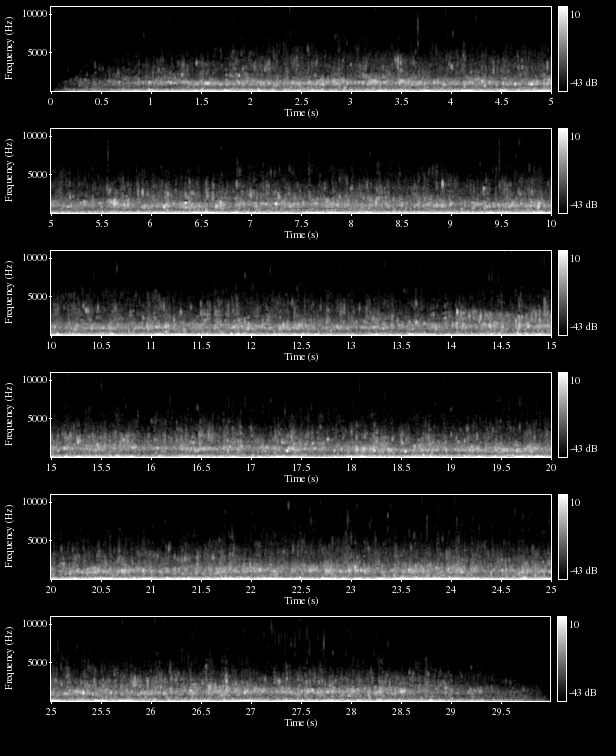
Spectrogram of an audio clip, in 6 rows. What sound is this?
08 Stream, Dense Liquid, Trickling, Flowing, Underwater, Dive Deep 2 Freebie
ambience, deep, diver, ocean, pool, scuba, sea, underwater, water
